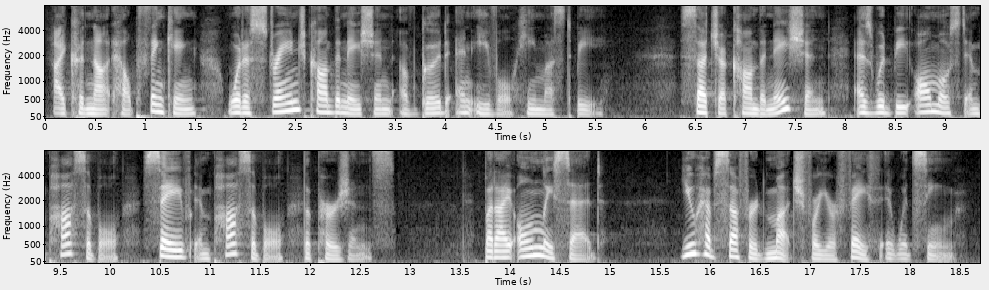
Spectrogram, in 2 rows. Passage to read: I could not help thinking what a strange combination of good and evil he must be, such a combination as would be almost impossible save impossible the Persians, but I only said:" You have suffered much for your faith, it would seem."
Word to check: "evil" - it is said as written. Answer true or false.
true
